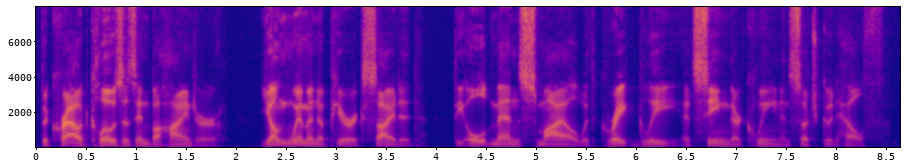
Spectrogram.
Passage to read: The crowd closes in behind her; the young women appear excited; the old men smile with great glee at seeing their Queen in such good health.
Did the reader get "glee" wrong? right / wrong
right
